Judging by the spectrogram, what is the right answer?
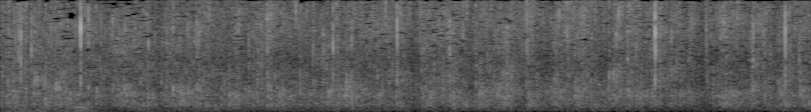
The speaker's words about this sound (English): let's just give a hand to our panelists and thank them.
